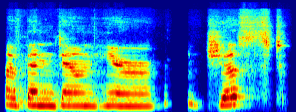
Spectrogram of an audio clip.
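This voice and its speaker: Bright, higher-pitched middle-aged woman. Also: level tone, drawn-out words, poor audio. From New Hampshire, United States. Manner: teasing, plain-spoken. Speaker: podcast co-host. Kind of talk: casual conversation.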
